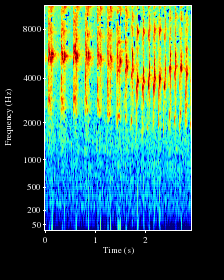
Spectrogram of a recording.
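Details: Lovebird fighter with a long ngekek song; harsh high chirps start slowly, then speed into a rapid rattling chatter of evenly spaced notes, bright and shrill, with nothing else audible.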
